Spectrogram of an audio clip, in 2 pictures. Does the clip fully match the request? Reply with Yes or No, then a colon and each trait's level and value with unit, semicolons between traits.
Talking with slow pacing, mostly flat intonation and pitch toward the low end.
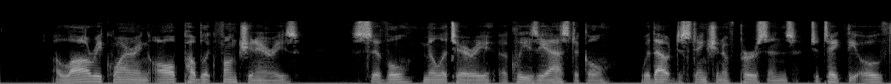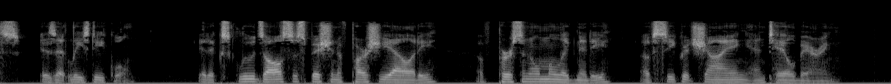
Yes: slow, 120 wpm; narrow, 2.1 semitones; low, 105 Hz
